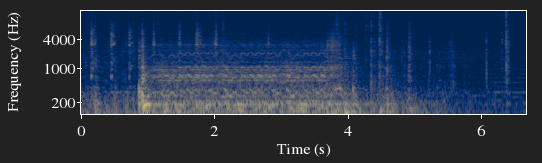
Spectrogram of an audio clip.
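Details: 1963 Studebaker Lark off the road since 2010: engine cranks, catches with a thump and runs ragged and uneven for about three seconds before dying; brief rough running after no-start.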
